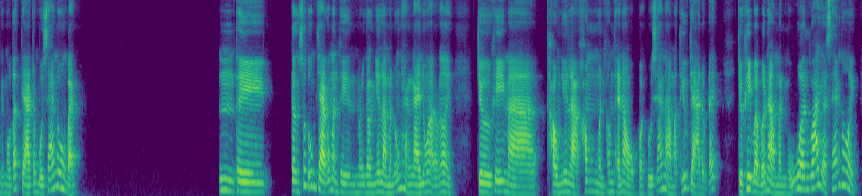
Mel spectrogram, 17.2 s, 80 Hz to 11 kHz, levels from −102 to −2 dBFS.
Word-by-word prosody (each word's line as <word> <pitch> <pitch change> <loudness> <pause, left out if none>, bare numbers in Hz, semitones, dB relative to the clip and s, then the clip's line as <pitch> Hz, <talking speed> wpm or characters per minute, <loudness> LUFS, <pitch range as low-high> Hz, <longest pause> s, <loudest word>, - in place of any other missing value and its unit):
n 140 -1 -13
một 130 0 -7
tách - - 0
trà 130 - +5
trong 155 +3 -6
buổi 130 -1 -3
sáng, 185 - 0
đúng 240 - -1
hông 205 -4 -3
bạn? 125 0 0 2.7
Ừm, 180 -2 -4
thì 155 -2 +3 0.4
tần 170 -2 -1
suất 260 +8 -4
uống 235 +2 -4
trà 160 -7 +8
của 165 - -2
mình 180 -4 -2
thì 145 -2 -3
m 140 0 -13 0.2
gần 140 0 -2
như 155 +3 -2
là 150 -3 +3
mình 130 0 -4
uống 170 +8 -5
hàng 210 -10 -5
ngày 135 -1 +4
luôn 150 +3 -3
à, 160 - +2
bạn 130 0 -5
ơi, 155 -4 -1 0.5
trừ 150 -2 +1
khi 165 +2 +2
mà 125 -4 +2 0.2
hầu 145 -2 +4
như 160 +3 -5
là 135 -5 +4
không 170 -1 -4
mình 135 -2 -5
không 155 0 -9
thể 130 -4 +2
nào 125 -2 -1
v - - -3
buổi 130 -1 -5
sáng 180 +8 -3
nào 130 -9 -1
mà 120 -1 -7
thiếu 200 +6 -6
trà - - +2
được - - -9
đấy, - - -4 0.4
trừ 155 - -1
khi 205 +4 +4
mà 160 - +4
bữa 145 0 0
nào 135 - +4
mình 130 -1 -6
ngủ 125 +6 -7
quên 200 -2 +2
quá 220 +5 +5
giờ - - 0
sáng 210 - -2
thôi. 265 -2 -2
155 Hz, 220 wpm, -23 LUFS, 135-175 Hz, 2.7 s, trà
